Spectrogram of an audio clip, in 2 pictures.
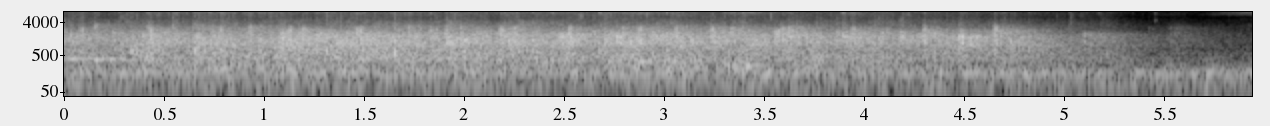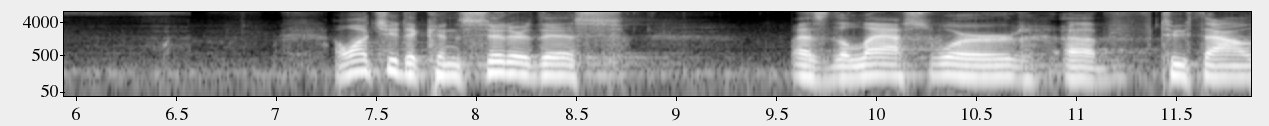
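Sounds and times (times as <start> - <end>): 
audience applause: 0.0 - 5.4
speech: 7.3 - 8.8, 9.6 - 11.8.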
